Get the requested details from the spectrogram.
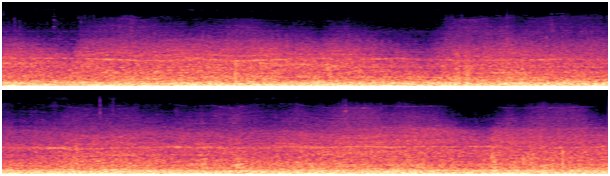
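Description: A thin engine whine hums steadily above the rumble.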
